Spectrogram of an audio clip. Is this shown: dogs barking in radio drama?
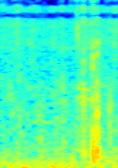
no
